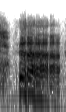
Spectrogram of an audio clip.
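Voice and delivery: short dismissive laugh; scoffing laugh. Acted. Man dismissing his accuser's claim, scoffing laugh.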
